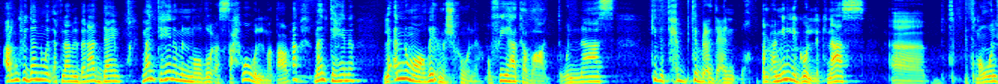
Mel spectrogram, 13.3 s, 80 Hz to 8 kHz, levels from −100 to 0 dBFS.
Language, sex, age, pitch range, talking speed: Arabic, male, 30-49, 130-200 Hz, 135 wpm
